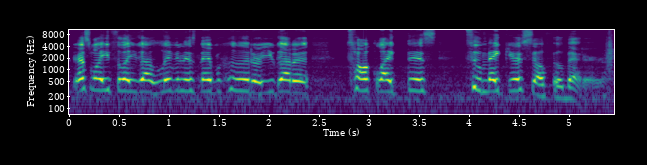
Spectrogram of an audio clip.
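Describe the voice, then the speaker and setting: Quick and very animated, her high-pitched voice carries a loose tarot reading aimed at a collective audience. The card reader talks bluntly, swears freely, and keeps breaking into laughter.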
